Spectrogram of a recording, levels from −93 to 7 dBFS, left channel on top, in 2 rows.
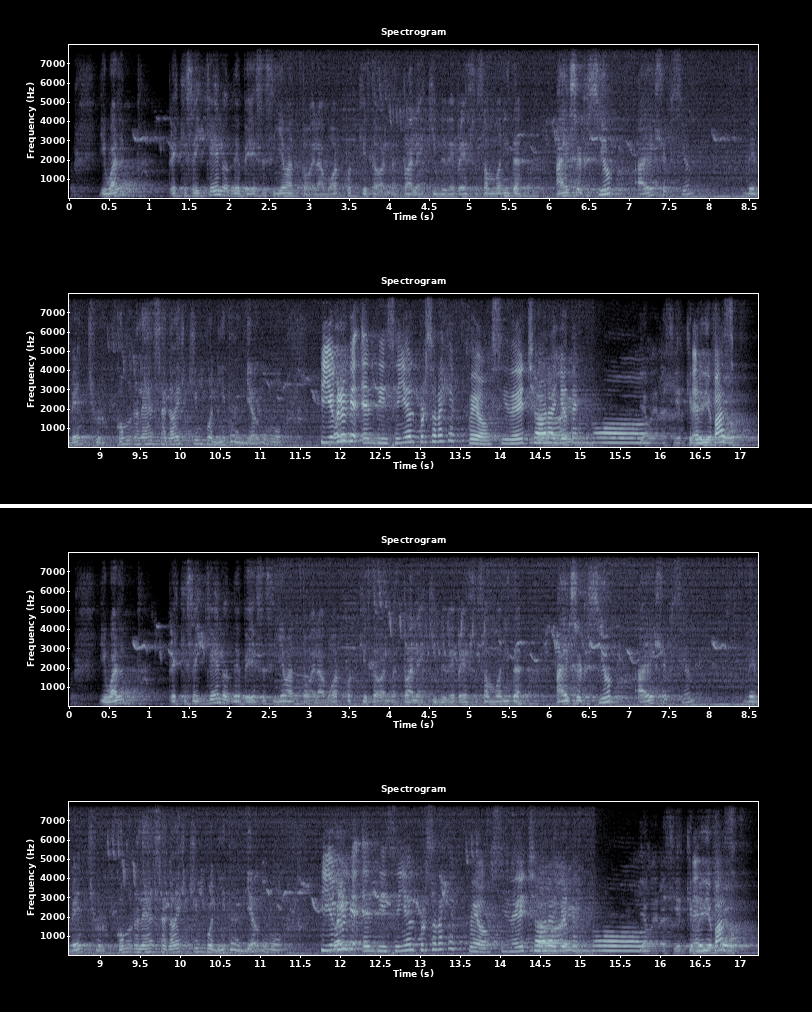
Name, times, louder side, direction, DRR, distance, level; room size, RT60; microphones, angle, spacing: voice 1, 0.1-1.0 1.2-6.8 7.1-7.8 8.4-12.1 14.4-15.0 15.7-16.9, right 1 dB, 30° left, 4 dB, 2.4 m, -32 dB
sound 1, 0.8-1.8 2.2-3.4 3.6-16.1, right 6 dB, 20° right, 2.6 m, -47 dB
sound 2, 2.5-15.2, right 1 dB, 5° left, 3.4 m, -47 dB
voice 2, 11.8-15.9 16.4-16.9, left 3 dB, 70° left, 9 dB, 1.0 m, -26 dB
23.5 x 18.5 x 9.8 m, 1.3 s
head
